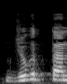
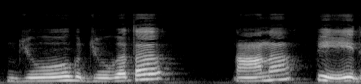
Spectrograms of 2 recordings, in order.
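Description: First: ਜੁਗਤ ਤਨ run together, the two t sounds merged; wrong way. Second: Slow ਜੋਗ ਜੁਗਤ, pause, ਤਨ, pause, ਭੇਦ; separated consonants. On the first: Teacher shows the slurred ਜੁਗਤ ਤਨ to avoid. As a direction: blur ਜੁਗਤ into ਤਨ. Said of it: "ਜੁਗਤ ਤਨ ਨਹੀਂ ਕਹਿਣਾ". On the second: Teacher shows ਜੁਗਤ ਤਨ said separately. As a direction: sound each t of ਜੁਗਤ and ਤਨ apart. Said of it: "ਇਸ ਤਰ੍ਹਾਂ ਬੋਲਣਾ ਹੈ". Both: Shown as a demonstration.

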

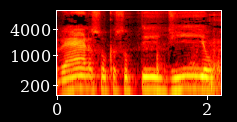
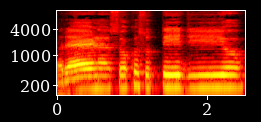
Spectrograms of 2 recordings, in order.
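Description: First: Slight pause before ਜੀਉ; ਜੀਉ set apart. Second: Flowing chant with held ending; scripture recitation. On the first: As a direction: hold back briefly, then say ਜੀਉ separately. (ਜੀਉ ਤੋਂ ਪਹਿਲਾਂ ਠਹਿਰਾਅ) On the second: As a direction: carry the line through to ਜੀਉ. (ਹੇਕ ਨਾਲ ਪਾਠ) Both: Shown as a demonstration. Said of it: "ਉਸ ਤੋਂ ਪਹਿਲਾਂ ਥੋੜਾ ਜਿਹਾ ਠਹਿਰਾ".

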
